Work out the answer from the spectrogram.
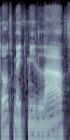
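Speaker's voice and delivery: "Don't make me laugh." spoken very slowly, word by word; slow pronunciation demo. Shown as a demonstration. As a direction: model it slowly for students to copy. (تلفظ آهسته برای شاگردان)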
